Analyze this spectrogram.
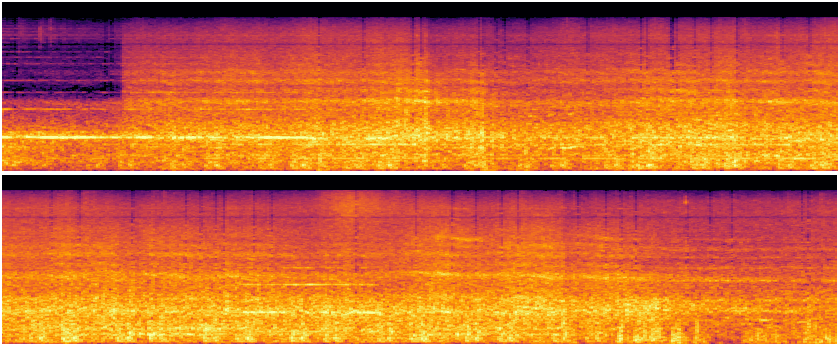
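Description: Passenger coaches of a Duronto Express rushing past a platform at speed, wheels clattering over the rail joints in a steady roar, with a horn note dying away in the first few seconds.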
